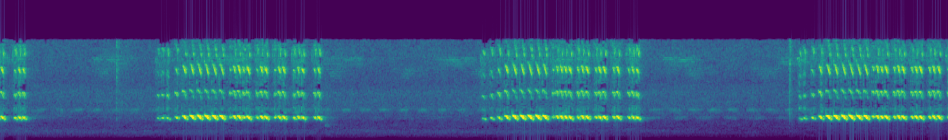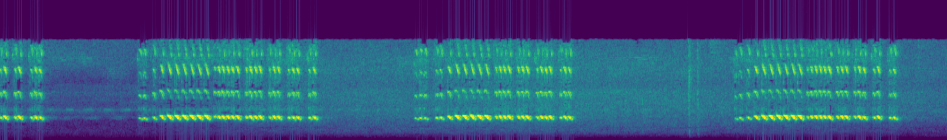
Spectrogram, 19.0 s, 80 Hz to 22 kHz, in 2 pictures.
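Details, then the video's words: Night-time cricket song, recorded 5 August 2020 as a sleep-aid nature sound: six trains of fast pulsed high chirps, each lasting about 1.5 seconds, recurring every three seconds or so, with faint low hiss between. "귀뚜라미 소리 풀벌레 울음소리 수면 도움 자연의 소리 야간 곤충 우는 소리 잠오는 소리"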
